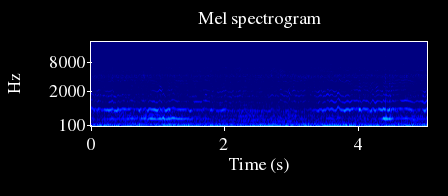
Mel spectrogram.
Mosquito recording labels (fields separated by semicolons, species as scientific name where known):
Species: Culex pipiens complex; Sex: female; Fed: unfed; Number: one; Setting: cup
